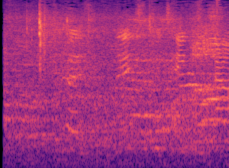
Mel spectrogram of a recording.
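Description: Children's voices chattering and calling, several at once, a steady babble of kids playing in an indoor hall.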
